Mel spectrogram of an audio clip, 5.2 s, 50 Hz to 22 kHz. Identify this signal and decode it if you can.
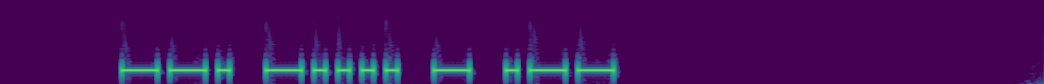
Morse code, heard as a keyed tone, about 21 wpm, 700 Hz. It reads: G6TW
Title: DXCC-100 Call Signs - 4 Characters - 20wpm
